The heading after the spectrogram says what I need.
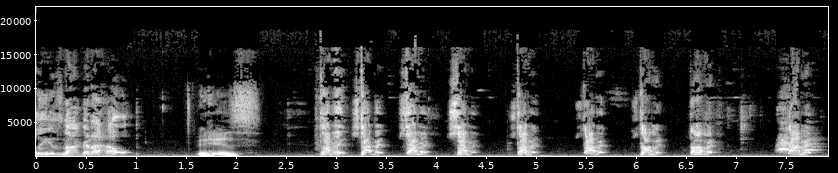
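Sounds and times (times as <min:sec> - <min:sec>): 
speech: 0:00.0 - 0:01.0, 0:01.6 - 0:07.9
dog barking: 0:07.4 - 0:07.9.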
